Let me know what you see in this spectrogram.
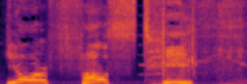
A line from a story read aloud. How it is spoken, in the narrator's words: boomed loud enough for the whole room to hear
